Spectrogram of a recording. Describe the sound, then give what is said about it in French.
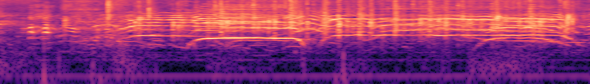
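An audience applauds, with steady clapping overlaid by rising and falling cheers and whoops from the crowd, moderately loud and sustained across the whole stretch. “C'est ça que vous appelez des applaudissements?”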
